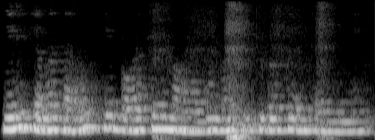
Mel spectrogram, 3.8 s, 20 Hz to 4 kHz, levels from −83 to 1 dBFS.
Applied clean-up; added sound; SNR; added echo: none; Breathing; 12 dB; reverberation time 0.9 s.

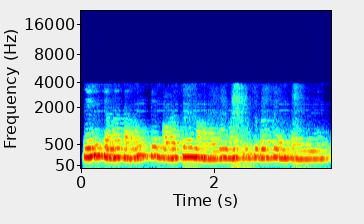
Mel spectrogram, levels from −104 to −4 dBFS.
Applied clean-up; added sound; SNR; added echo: neural separator model SepFormer DNS4.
